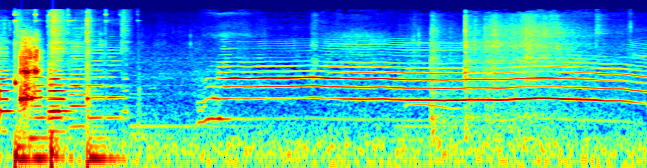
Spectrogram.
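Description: Edited-in comedy sound effects: a few sharp musical hits in the first second, then from about two seconds in one long held whiny note that droops slightly in pitch near the end, laid over a pained, crying face.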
